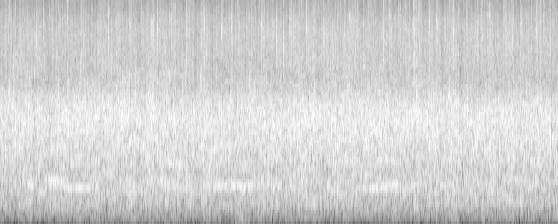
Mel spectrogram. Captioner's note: applause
